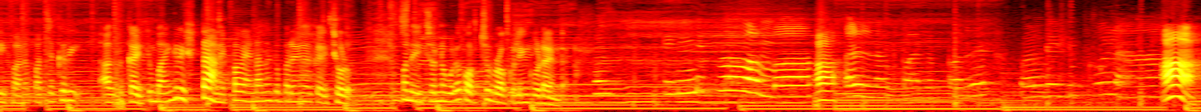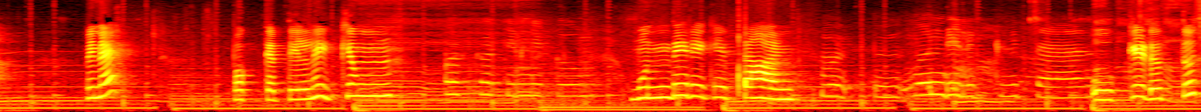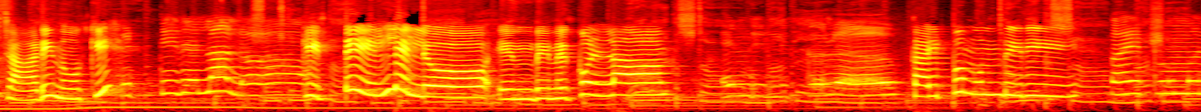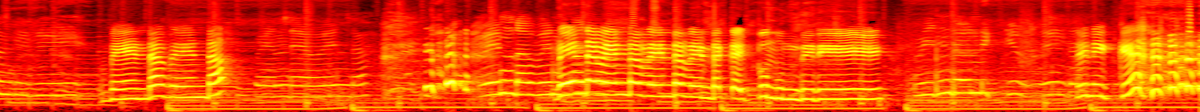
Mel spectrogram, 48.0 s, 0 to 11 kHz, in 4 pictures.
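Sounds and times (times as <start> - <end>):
background music: 0.0 - 48.0
child vocalising sing-song: 5.7 - 11.9, 16.0 - 18.2, 20.1 - 23.9, 25.0 - 28.1, 31.0 - 33.1, 34.6 - 37.1, 38.2 - 42.3, 45.0 - 48.0.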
